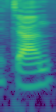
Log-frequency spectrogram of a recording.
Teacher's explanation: तो आपने देखा कि नून गुन्ने की आवाज़ किस तरह से निकल रही है। नून की आवाज़ जो है पूरी नहीं आ रही, पूरा नून नहीं बोला जा रहा, नाक में बोला जा रहा है।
